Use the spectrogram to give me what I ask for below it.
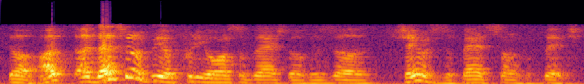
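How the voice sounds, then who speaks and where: A man hosting a casual wrestling podcast, animated and quick to swear as he gets worked up. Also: mid-range voice. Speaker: podcast host. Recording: roomy, distant, phone-like, faint noise.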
